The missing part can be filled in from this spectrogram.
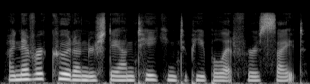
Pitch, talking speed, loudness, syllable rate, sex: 200 Hz, 195 wpm, -19 LUFS, 5.1 syllables/s, female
